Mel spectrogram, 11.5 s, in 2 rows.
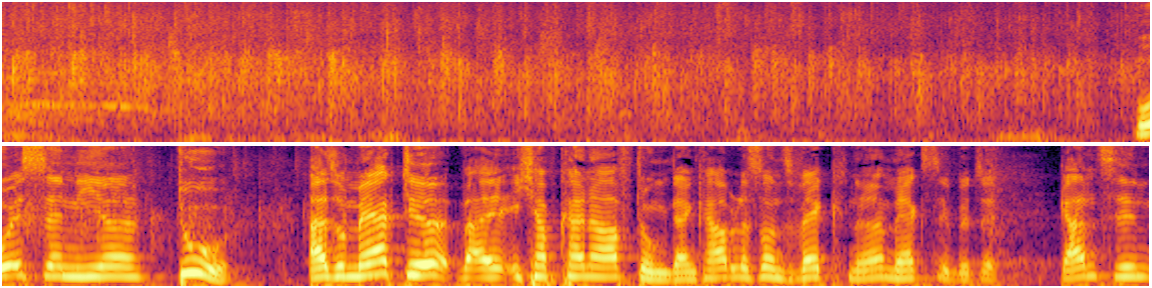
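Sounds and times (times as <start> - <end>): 
audience applause: 0.0 - 7.3
speech: 5.7 - 11.4.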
